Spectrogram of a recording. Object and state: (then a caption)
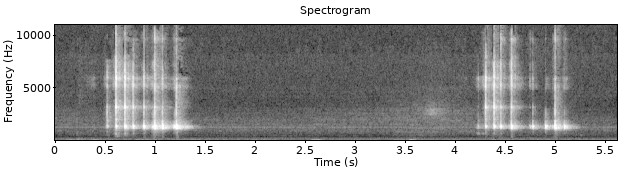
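Wooden frog guiro. A hand-sized, carved, hollow wooden frog guiro with a ridged back is tapped on its body with a wooden stick. Two short bursts of quick, dry, hollow clicks sound about three seconds apart, each with a woody tone near 1.3 kHz and bright overtones. Every tap dies away almost at once.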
